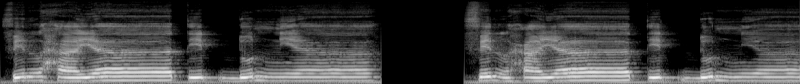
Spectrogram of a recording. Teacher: Nun jelas, ya jelas. Dan di sini tidak boleh dengung. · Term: izhar wajib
